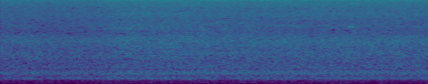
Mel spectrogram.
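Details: Crowd of honey bees hurrying back to the hive before rainfall, an even, broad droning hum without distinct passes, steady throughout.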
